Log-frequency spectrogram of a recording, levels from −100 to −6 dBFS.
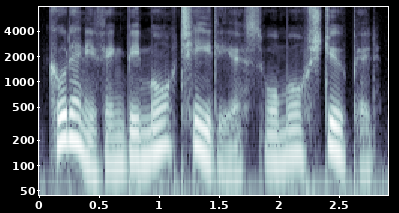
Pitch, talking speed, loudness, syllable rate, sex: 125 Hz, 165 wpm, -18 LUFS, 4.4 syllables/s, male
